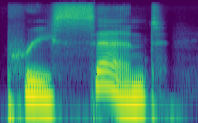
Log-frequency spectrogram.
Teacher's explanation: When the stress moves to the second syllable, present, it becomes a verb.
